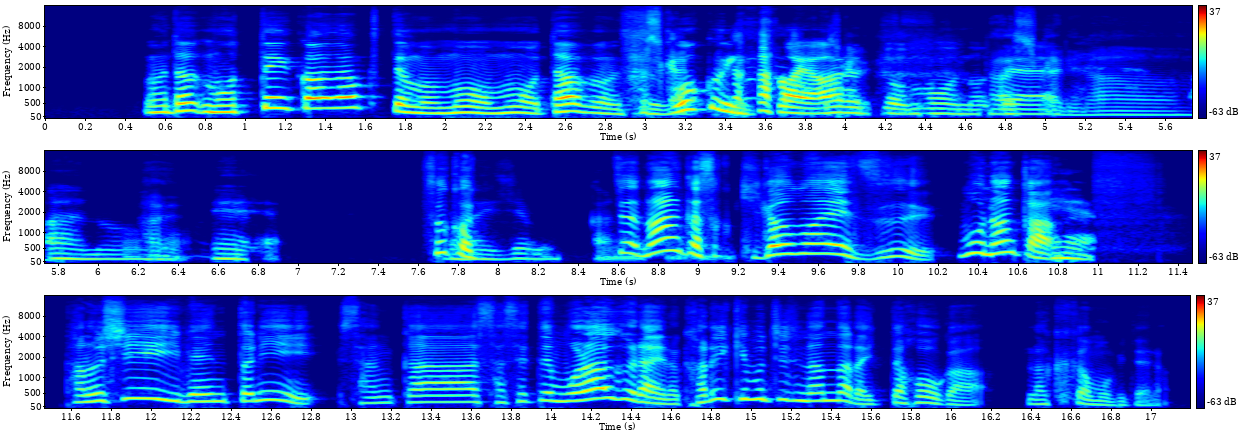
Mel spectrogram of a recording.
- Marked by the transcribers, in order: laugh
- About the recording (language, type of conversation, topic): Japanese, podcast, 現地の家庭に呼ばれた経験はどんなものでしたか？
